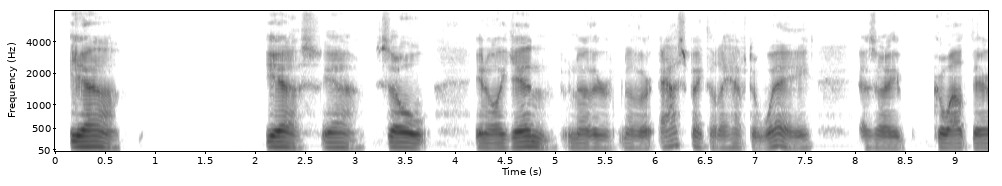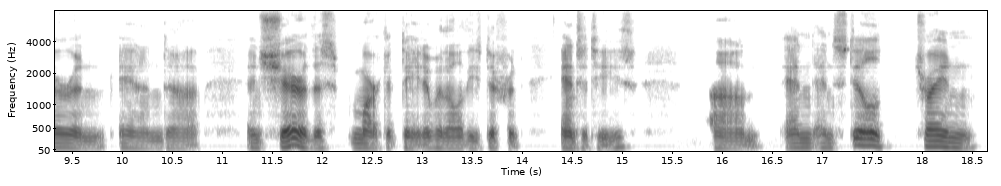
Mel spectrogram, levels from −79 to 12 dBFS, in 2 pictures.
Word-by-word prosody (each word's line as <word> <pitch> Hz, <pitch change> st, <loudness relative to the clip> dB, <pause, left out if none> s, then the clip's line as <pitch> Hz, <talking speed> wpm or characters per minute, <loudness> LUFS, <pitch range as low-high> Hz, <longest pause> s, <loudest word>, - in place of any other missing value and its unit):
Yeah. 115 Hz, -6 st, +7 dB, 1.5 s
Yes, 110 Hz, -6 st, +5 dB
yeah, 100 Hz, -5 st, 0 dB, 0.2 s
so, 105 Hz, -4 st, +5 dB, 0.5 s
you -, -, +1 dB
know, 95 Hz, 0 st, +1 dB
again, 105 Hz, -2 st, +4 dB, 0.2 s
another 90 Hz, -2 st, -3 dB
another 90 Hz, -2 st, -5 dB
aspect -, -, -3 dB
that -, -, -8 dB
I 90 Hz, -, -6 dB
have 95 Hz, 0 st, -10 dB
to -, -, -7 dB
weigh 85 Hz, +2 st, -2 dB, 0.5 s
as 90 Hz, 0 st, -8 dB
I 85 Hz, -1 st, -1 dB, 0.3 s
go 95 Hz, -, +3 dB
out 90 Hz, 0 st, -1 dB
there 95 Hz, 0 st, 0 dB
and 80 Hz, 0 st, -5 dB
and, 80 Hz, -2 st, -8 dB
uh 80 Hz, -1 st, -8 dB, 0.5 s
and 90 Hz, -1 st, -6 dB
share -, -, +6 dB
this 85 Hz, 0 st, -5 dB
market 90 Hz, -2 st, -3 dB
data 80 Hz, -, -3 dB
with 85 Hz, -2 st, -5 dB
all 80 Hz, 0 st, -3 dB
these 80 Hz, -1 st, -9 dB
different -, -, -5 dB, 0.4 s
entities, 80 Hz, +8 st, -4 dB, 0.8 s
um, 80 Hz, -1 st, -4 dB, 0.3 s
and 95 Hz, 0 st, -3 dB
and 90 Hz, -1 st, -8 dB
still 140 Hz, -5 st, +3 dB, 0.3 s
try 120 Hz, -1 st, +3 dB
and 100 Hz, -4 st, -2 dB
90 Hz, 125 wpm, -22 LUFS, 85-100 Hz, 1.5 s, Yeah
